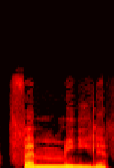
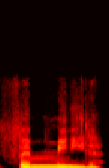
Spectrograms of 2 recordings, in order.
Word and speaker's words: femminile: Remember, the double letters in Italian are very, very important. So it's femminile, femminile.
